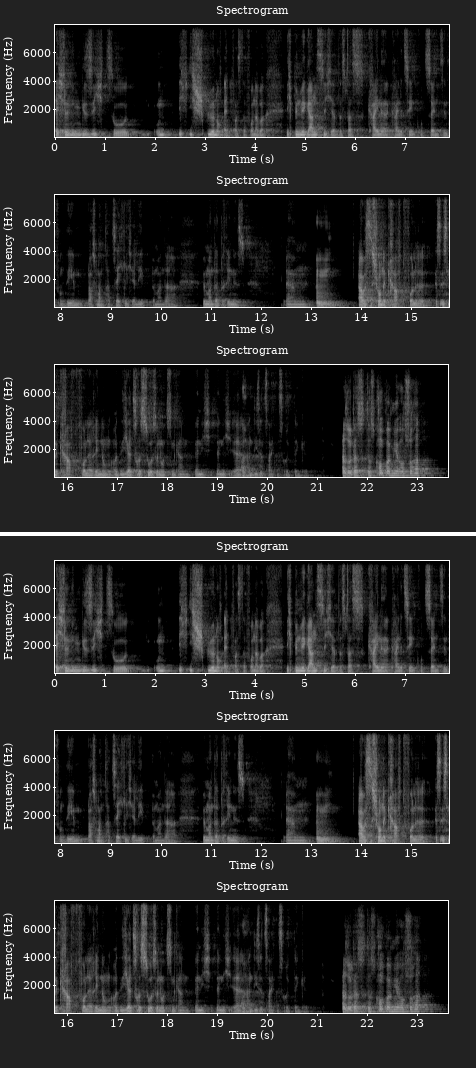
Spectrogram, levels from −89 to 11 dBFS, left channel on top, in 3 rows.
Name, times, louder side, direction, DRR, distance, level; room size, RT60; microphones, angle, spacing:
voice 1, 0.0-2.2 2.5-11.7 12.5-12.9 13.9-20.7, right 2 dB, 20° right, 10 dB, 1.4 m, -36 dB
voice 2, 13.1-13.4 19.5-19.9 21.5-23.0, left 1 dB, 30° left, 6 dB, 2.8 m, -35 dB
28.0 x 24.5 x 7.5 m, 0.76 s
head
